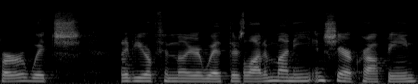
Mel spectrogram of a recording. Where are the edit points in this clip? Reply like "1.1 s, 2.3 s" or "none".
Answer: 1.2 s, 1.5 s, 2.4 s

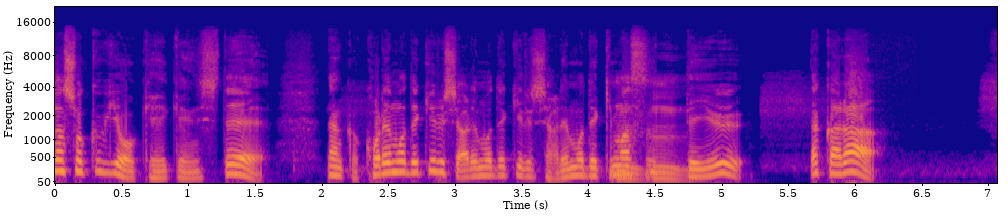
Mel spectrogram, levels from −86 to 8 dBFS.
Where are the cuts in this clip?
5.3 s

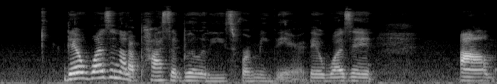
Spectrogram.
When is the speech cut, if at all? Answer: 1.3 s

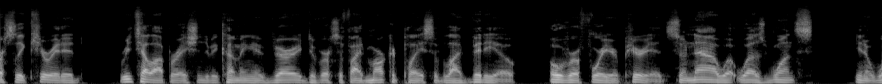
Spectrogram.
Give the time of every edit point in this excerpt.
none

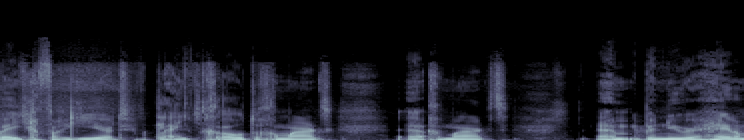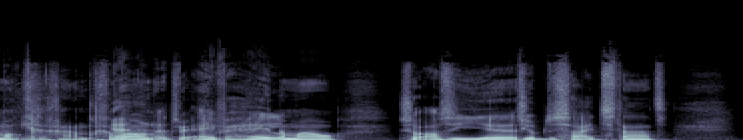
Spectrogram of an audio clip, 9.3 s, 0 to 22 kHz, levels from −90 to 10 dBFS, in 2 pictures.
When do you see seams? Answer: 1.2 s, 2.7 s, 4.0 s, 4.8 s, 5.7 s, 7.9 s

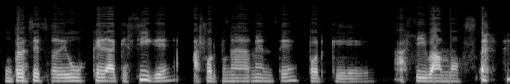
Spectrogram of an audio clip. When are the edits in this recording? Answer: none

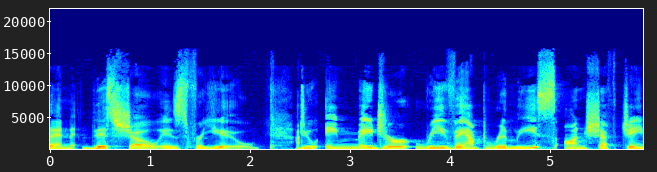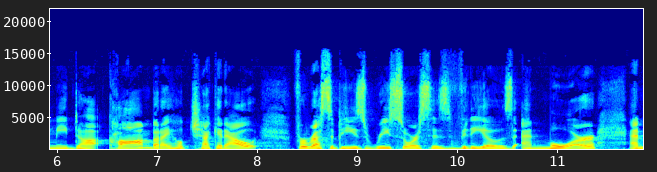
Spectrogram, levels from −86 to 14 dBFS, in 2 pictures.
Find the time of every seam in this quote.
2.5 s, 7.3 s

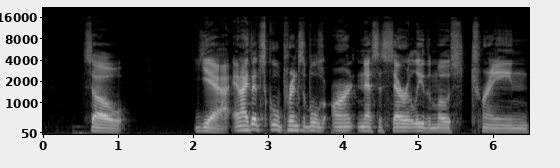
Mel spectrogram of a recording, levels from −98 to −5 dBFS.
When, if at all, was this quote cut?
2.8 s

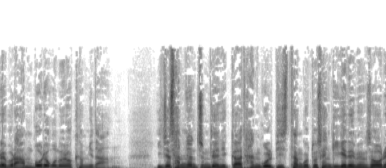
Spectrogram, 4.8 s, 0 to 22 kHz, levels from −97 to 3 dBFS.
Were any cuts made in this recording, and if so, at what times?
none

